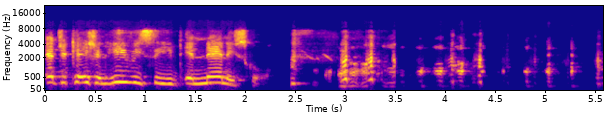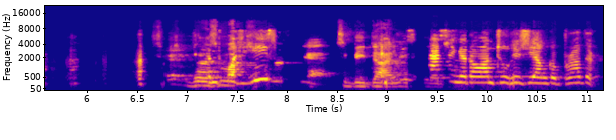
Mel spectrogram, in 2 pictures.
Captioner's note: laughter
